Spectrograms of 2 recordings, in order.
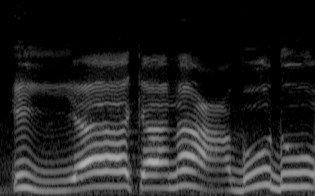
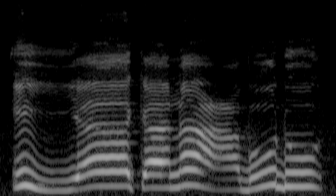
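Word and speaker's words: إِيَّاكَ نَعْبُدُ: Nah, di dalam ayat kelima banyak juga yang salah di bacaan iyyaka na'budu. Biasanya bacanya iyyaka na'budu, kagak ada tasjidnya bacaan jadi salah.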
